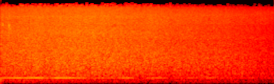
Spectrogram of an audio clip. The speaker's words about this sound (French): Le vent souffle en bourrasque, des particules de sable te fouettent les yeux et te forcent à baisser les paupières. La mer est sale, le ciel vire au noir, et le vent fait s'agiter les les palmiers rachitiques, avec une fureur mauvaise.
